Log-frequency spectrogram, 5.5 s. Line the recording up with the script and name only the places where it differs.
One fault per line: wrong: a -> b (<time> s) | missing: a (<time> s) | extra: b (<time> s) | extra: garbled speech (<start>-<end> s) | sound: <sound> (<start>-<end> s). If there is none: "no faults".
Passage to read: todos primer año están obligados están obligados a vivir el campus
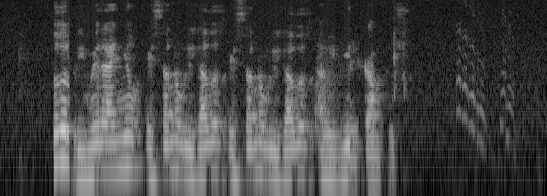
sound: chirp (4.6-5.2 s)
